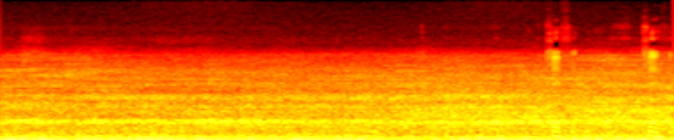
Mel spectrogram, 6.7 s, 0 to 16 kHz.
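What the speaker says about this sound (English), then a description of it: "Clear for takeoff, Typhoon" A Eurofighter Typhoon FGR4 jet takes off at RAF Coningsby, its engines a steady, loud, broadband roar that holds unbroken from start to finish.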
